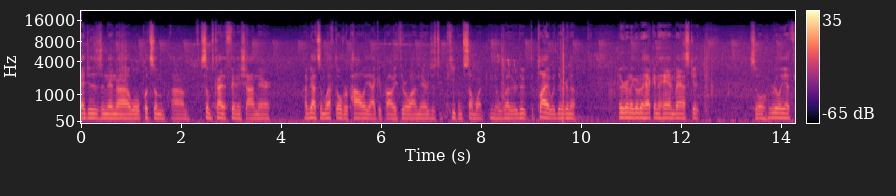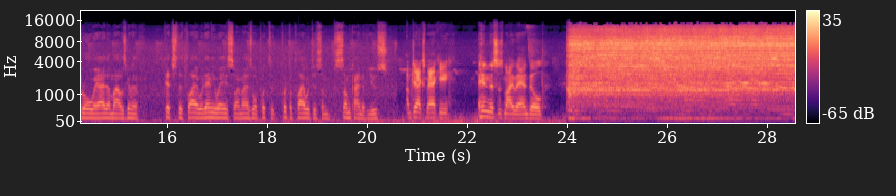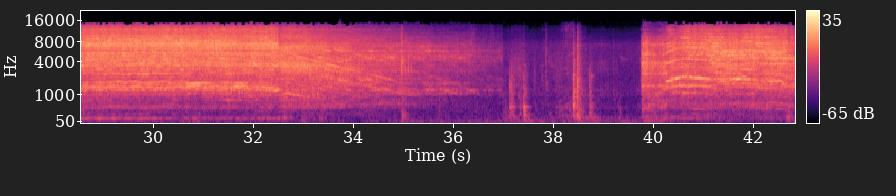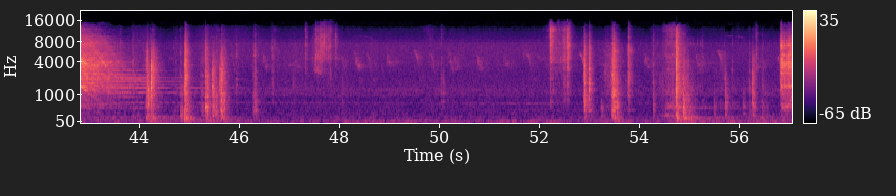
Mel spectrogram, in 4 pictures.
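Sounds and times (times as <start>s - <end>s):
circular saw cutting plywood: 24.0s - 37.0s, 39.8s - 45.1s, 56.8s - 57.0s
miter saw crosscutting plywood: 24.0s - 37.0s, 39.8s - 45.5s, 56.8s - 57.0s.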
